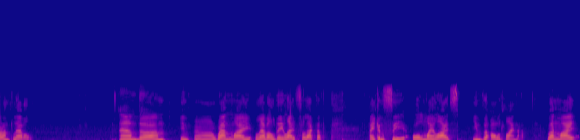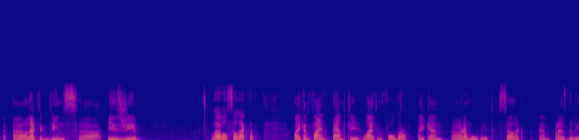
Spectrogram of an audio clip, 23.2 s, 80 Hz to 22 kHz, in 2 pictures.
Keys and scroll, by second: 21.5 Delete.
